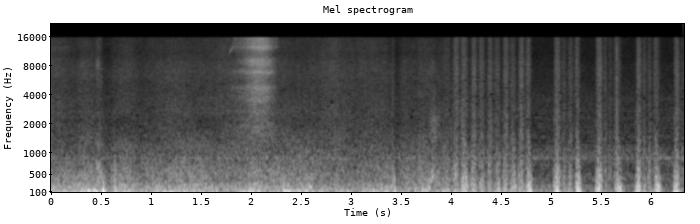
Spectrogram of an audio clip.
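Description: A black, soft porous foam windscreen on a blue microphone is rubbed and squeezed by the fingertips and palm of one hand. A deep, muffled rumbling rustle fills the first part, then breaks into about eight soft, quick thumps toward the end.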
